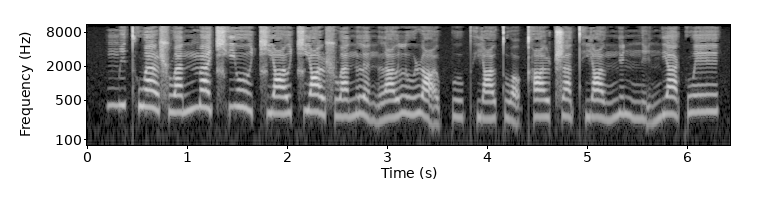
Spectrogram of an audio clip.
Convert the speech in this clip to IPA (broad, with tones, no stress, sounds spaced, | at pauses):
m i˥ t̪ʰ w ä˥˩ ʂ w a˧˥ n m ä˥˧ t͡ɕʰ j o˥˩ ʊ̯ t͡ɕ j ɑ˧˥ ʊ̯ t͡ɕ j ɑ˥˩ ʊ̯ ʂ w a˧˥ n l ə̰˨˩ n l ɑ˧˥ ʊ̯ l u˧˥ ɻ ɑ̰˨˩ ʊ̯ p u˧˥ pʰ j ɑ˧˥ ʊ̯ t̪ w ɔ̰˨˩ kʰ ɑ˥ ʊ̯ ʈ͡ʂ ä˥˧ t̪ʰ j ɑ˥˧ ʊ̯ n̪ y˥˩ n n̪ ḭ˨˩ n̪ j ä˥˩ k w e˥ ɪ̯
